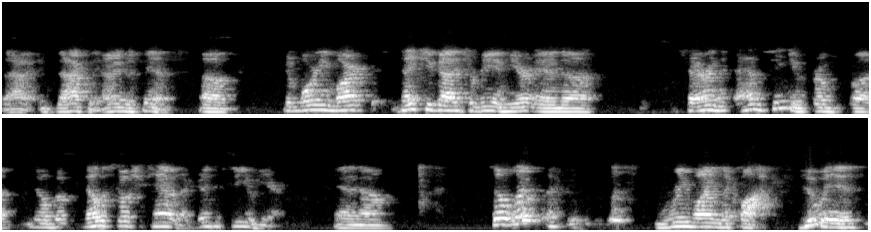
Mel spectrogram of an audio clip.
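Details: Adult man, conversational speech; Normal speech.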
